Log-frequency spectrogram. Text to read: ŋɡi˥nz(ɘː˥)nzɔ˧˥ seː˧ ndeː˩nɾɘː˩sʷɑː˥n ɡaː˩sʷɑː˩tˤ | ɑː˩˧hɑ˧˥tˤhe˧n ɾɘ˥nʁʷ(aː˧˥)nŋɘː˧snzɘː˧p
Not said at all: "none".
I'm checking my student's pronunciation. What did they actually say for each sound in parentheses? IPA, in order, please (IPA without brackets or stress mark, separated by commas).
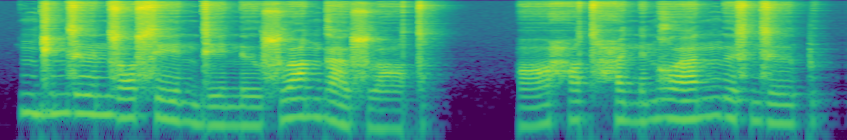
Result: ɘː˥, aː˧˥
